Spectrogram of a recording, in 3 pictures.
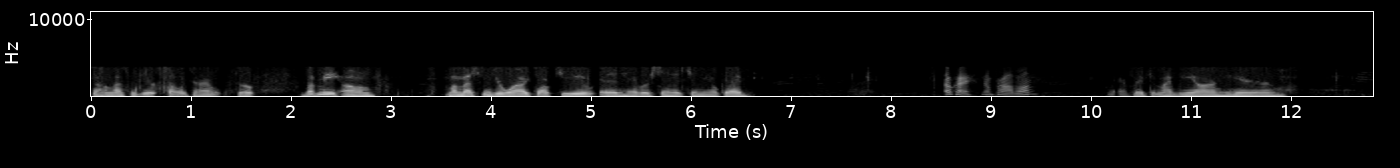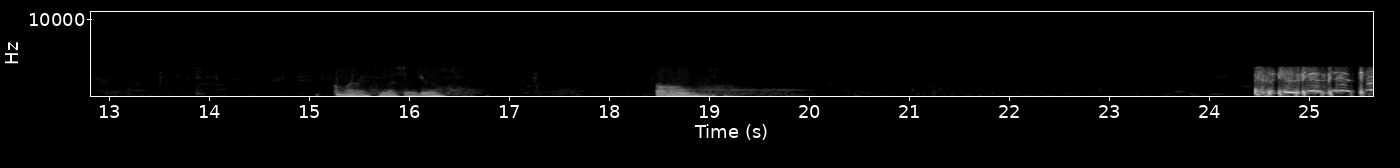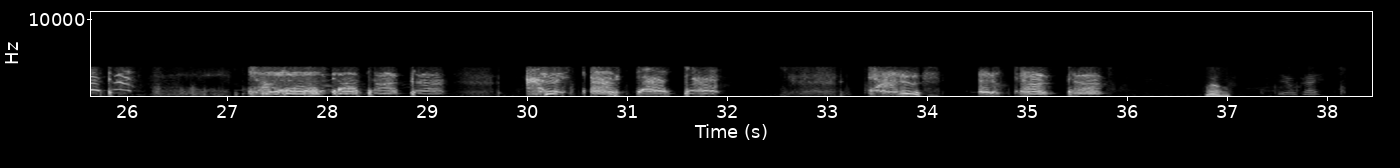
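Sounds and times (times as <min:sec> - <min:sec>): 
speech: 0:00.0 - 0:03.0, 0:03.6 - 0:06.7, 0:08.5 - 0:09.6, 0:10.2 - 0:12.0, 0:15.2 - 0:16.5, 0:18.4 - 0:19.2, 0:27.2 - 0:29.2, 0:30.1 - 0:31.9, 0:33.6 - 0:35.7, 0:36.8 - 0:37.1
short gasping breaths: 0:18.9 - 0:20.0, 0:26.2 - 0:27.2, 0:32.6 - 0:33.3
person in a harsh coughing fit: 0:24.5 - 0:26.1, 0:27.2 - 0:29.2, 0:30.0 - 0:31.9, 0:33.4 - 0:35.8.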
